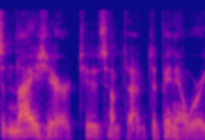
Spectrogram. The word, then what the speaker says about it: Niger: the data that showed that trend was in Niger.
